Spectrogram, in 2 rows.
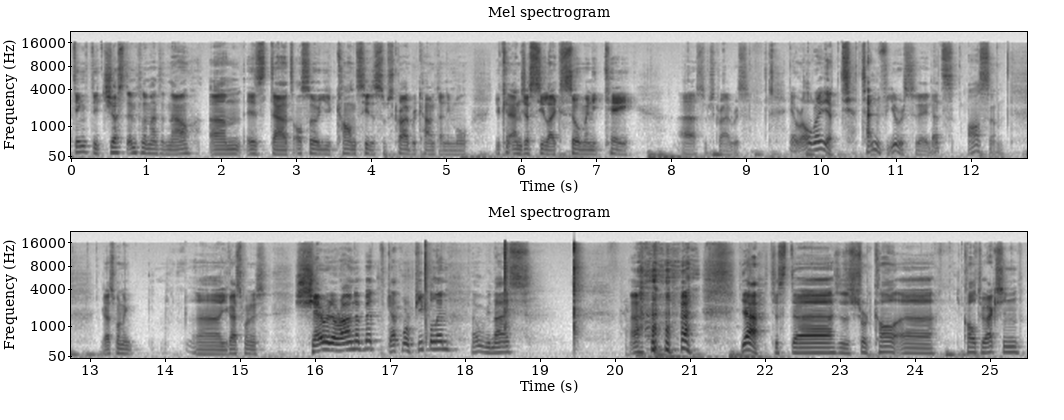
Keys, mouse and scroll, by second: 5.7 middle click, 6.0 middle click, 6.2 middle click, 8.2 middle click, 8.3 middle click, 8.4 middle click, 8.7 shift+middle click, 8.9 shift+middle click, 9.1 shift+middle click, 9.3 middle click, 9.8 shift+middle click, 10.2 middle click, 10.7 middle click, 11.5 middle click, 11.7 shift+middle click, 12.1 middle click, 12.3 middle click, 12.8 shift+middle click, 13.2 middle click, 14.7 middle click, 14.7 shift+middle click, 14.7 scroll down 1, 22.0 middle click, 22.7 middle click, 23.1 scroll down 1, 23.3 scroll up 1, 23.6 middle click, 24.4 shift+middle click, 24.6 shift+middle click, 24.7 middle click.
